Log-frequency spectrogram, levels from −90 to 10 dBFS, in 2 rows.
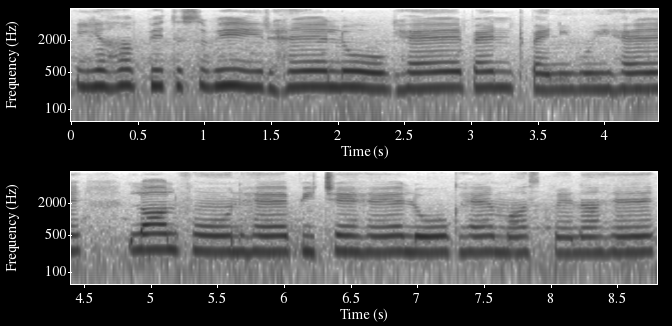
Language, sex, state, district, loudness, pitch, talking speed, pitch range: Hindi, female, Himachal Pradesh, Shimla, -15 LUFS, 245 Hz, 135 wpm, 240-265 Hz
